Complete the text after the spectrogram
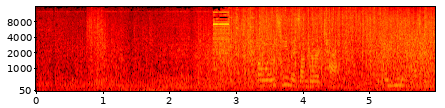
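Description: Laser weapons fire in short bursts.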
